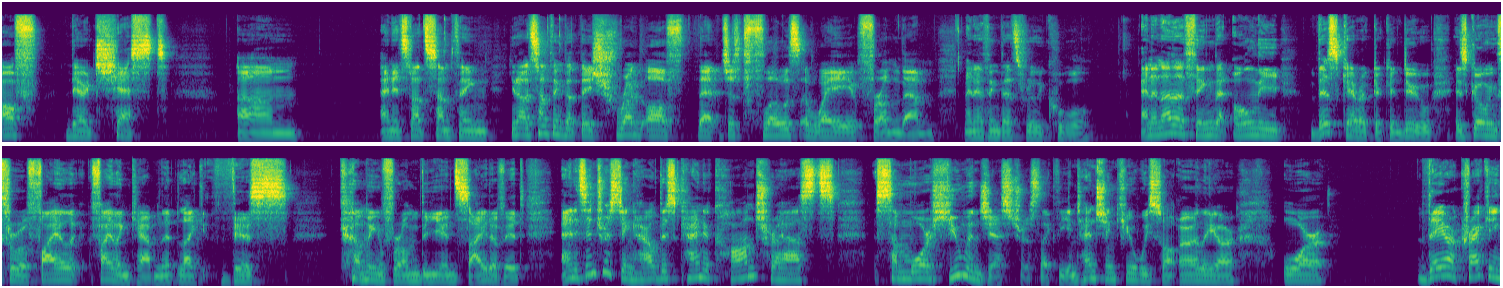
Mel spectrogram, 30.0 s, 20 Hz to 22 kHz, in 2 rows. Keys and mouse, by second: 5.4 click, 11.1 click, 20.3-26.9 drag.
